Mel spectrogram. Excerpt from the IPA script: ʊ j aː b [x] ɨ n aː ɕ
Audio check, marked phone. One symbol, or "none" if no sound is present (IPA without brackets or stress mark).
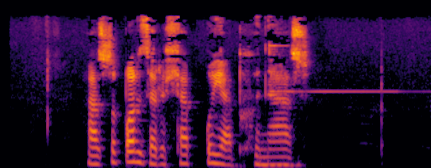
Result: x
